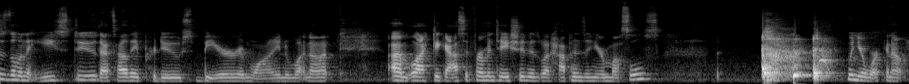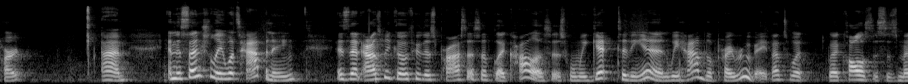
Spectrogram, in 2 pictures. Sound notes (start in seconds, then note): 7.6 cough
